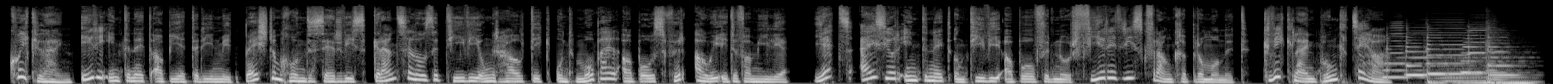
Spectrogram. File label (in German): Radiospot; Virgin; QUICKLINE; virgin radio switzerland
